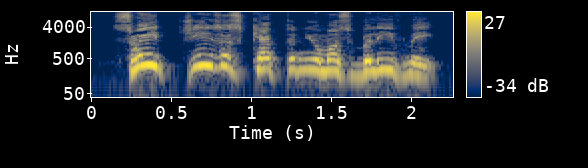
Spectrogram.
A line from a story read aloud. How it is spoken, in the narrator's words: Schroeder shouted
